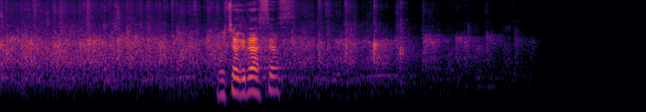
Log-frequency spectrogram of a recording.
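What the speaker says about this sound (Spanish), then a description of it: "Les pido un aplauso para nuestros panelistas" A conference audience applauds panelists after a discussion on disruptive maritime events: dense clapping builds and swells, and a voice speaks briefly through it before the applause thins out and stops abruptly.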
